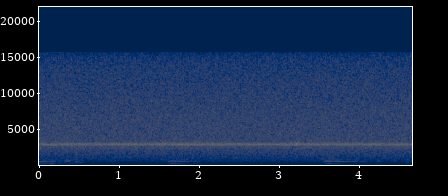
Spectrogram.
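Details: Dawn calling by a male and a female Eurasian eagle-owl on 28 February 2014, between 6:27 and 6:29; three soft, low hoot pairs about every 1.5 seconds over constant hiss and a thin high tone.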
